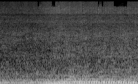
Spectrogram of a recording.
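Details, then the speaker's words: Jeep Comanche at idle, 14 volts, high oil pressure: idle note sags and wavers, engine speed dipping then recovering, no knock; hunting idle, suspected grounding issue or TPS, unconfirmed. "I want to see if it does that weird like idle thing. Oh, here it goes. Yeah. Hear that?"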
